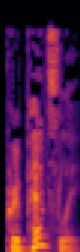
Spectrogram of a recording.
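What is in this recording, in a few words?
"prepensely", British English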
